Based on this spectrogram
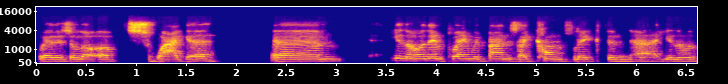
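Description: With a Welsh accent and fairly high pitch, a man speaks at a fairly slow pace with fairly even intonation in a dry, close sound with no echo. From North Wales, Anglesey. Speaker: punk drummer. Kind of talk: interview conversation.

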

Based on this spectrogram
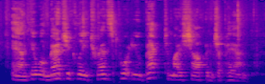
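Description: A man is speaking. Room echo is audible around his voice. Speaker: origami storyteller. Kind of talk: storytelling. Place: home room. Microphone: camera far.

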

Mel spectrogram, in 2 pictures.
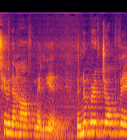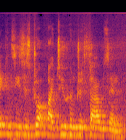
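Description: Fairly slow delivery with ordinary pitch variation, audible room echo and light background noise. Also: woman. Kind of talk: speech. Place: hall. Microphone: podium.

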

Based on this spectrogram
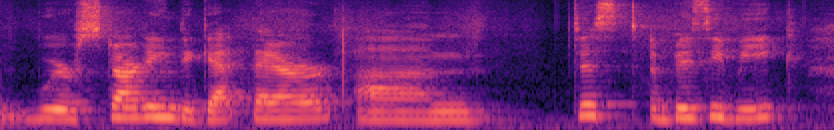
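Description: Ordinary pitch variation marks this woman's speech in an American accent. She talks at a very slow pace. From California. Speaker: cross-stitch YouTuber. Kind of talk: casual vlog chat. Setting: home sewing room. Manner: casual with many fillers. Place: home room. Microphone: webcam.

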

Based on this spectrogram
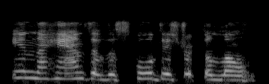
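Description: Loud and lively in intonation, a woman with a high voice speaks with an American accent. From California, Pittsburg (Bay Area). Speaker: school board candidate. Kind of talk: interview. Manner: loud, animated.

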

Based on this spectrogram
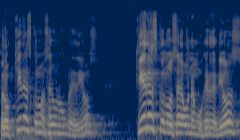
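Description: Behind the voice, all is quiet. The man's intonation is lively. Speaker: evangelical pastor. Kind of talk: sermon. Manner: stutters when preaching. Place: church. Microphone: handheld.

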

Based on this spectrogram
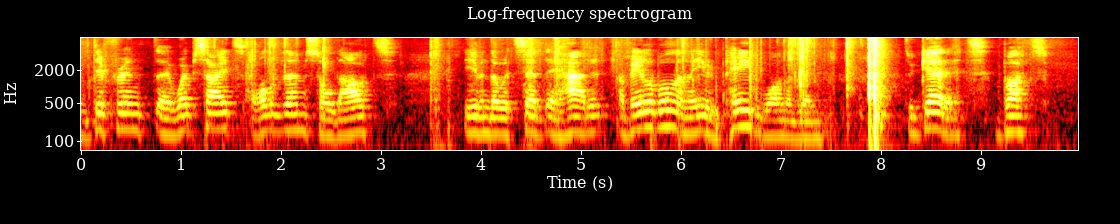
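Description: Loud background noise behind a man talking at a moderate pace. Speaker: unboxing vlogger. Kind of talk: casual vlog chat. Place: home room. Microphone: camera far.

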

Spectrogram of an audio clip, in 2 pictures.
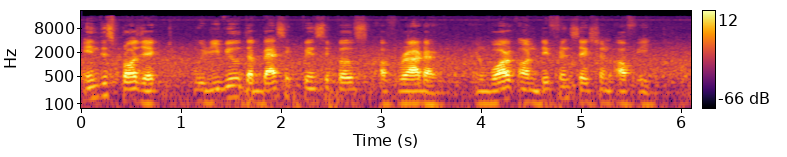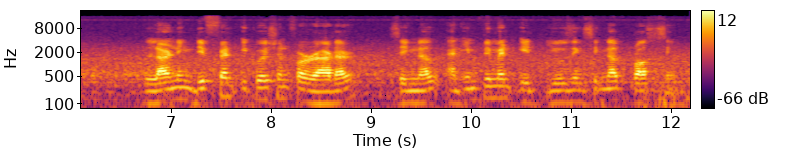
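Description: A man at medium pitch, moderate pace and fairly even intonation, over noticeable background noise. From Bangladesh. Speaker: university student; presenter. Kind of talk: class project presentation. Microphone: webcam.

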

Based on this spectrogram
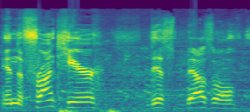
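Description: Clear music plays behind a man as he talks. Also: dry sound with no echo. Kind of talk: explanatory walkaround. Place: stadium.

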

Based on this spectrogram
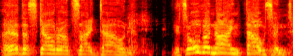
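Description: A man's raspy, put-on character voice, high in pitch, at a moderate pace. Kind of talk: dramatic speech. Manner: haughty, sarcastic, angry.

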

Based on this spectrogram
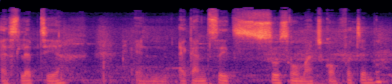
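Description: A man's very deep, low voice with ordinary pitch variation, set against noticeable background noise. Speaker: vlogger giving an apartment tour. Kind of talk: casual vlog chat. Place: home room. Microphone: phone near.

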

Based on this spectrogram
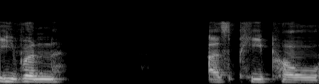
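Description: A man performs a put-on character voice. It sounds strained. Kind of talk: earnest tabletop roleplay. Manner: restrained, conflicted, resigned.

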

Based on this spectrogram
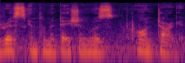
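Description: A dark, mellow, somewhat breathy tone at a fairly slow pace, with ordinary pitch variation and light background noise. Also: man. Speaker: oral history interviewer. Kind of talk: interview questions. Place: studio.

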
